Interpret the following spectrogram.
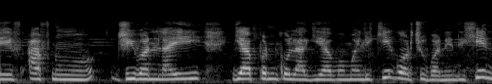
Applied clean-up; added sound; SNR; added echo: none; none; none; none.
